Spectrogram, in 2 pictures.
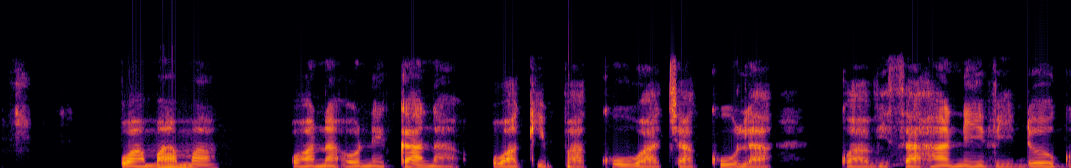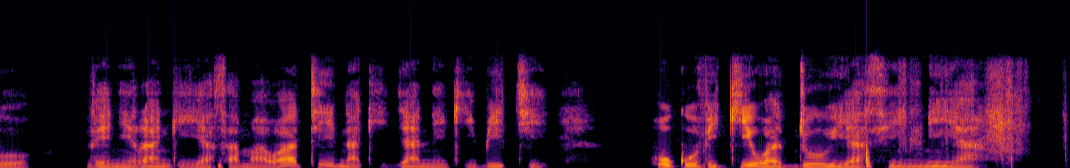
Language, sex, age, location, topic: Swahili, male, 36-49, Kisumu, agriculture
